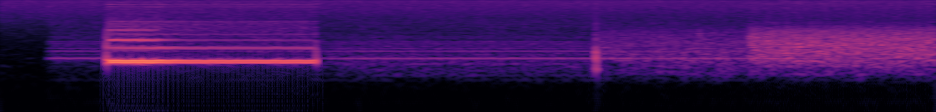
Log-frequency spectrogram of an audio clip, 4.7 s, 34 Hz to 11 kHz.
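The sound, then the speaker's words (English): A steady telephone dial tone hums throughout, interrupted near the start by a loud, sustained touch-tone beep as *69 is dialed to call back a payphone, followed later by a sharp click and a rise of line hiss. No one speaks. “This is what happened when we tried calling back that payphone using *69.”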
